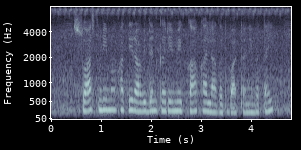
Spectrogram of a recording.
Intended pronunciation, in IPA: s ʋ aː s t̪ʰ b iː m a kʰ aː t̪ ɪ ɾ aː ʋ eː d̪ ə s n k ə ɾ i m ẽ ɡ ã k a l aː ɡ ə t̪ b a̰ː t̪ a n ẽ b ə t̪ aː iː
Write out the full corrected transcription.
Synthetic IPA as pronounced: s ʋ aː s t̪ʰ b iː m a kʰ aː t̪ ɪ ɾ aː ʋ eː d̪ ə n k ə ɾ e m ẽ k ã k a l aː ɡ ə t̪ b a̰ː t̪ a n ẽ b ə t̪ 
